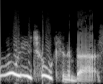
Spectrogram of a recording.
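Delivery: very high disbelieving cry; incredulous squeak. Retold or imitated. Baffled angler squeals back at his allergic friend.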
